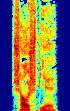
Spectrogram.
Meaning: 1. play (theatrical performance), drama 2. spectacle, sight 3. playhouse
- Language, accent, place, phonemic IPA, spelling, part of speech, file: German, Germany, Berlin, /ˈʃaʊ̯ʃpiːl/, Schauspiel, noun, De-Schauspiel.ogg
